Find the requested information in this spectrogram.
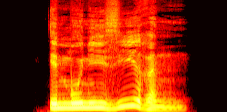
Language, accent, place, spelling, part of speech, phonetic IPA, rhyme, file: German, Germany, Berlin, immunisieren, verb, [ɪmuniˈziːʁən], -iːʁən, De-immunisieren.ogg
- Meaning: to immunize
